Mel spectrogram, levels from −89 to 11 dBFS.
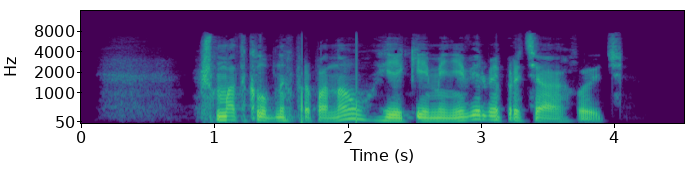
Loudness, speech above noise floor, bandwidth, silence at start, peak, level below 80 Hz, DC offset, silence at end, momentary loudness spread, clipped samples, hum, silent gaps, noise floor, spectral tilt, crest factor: -17 LUFS; 34 dB; 7.6 kHz; 0.9 s; -2 dBFS; -42 dBFS; under 0.1%; 0.5 s; 8 LU; under 0.1%; none; none; -51 dBFS; -6.5 dB/octave; 16 dB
